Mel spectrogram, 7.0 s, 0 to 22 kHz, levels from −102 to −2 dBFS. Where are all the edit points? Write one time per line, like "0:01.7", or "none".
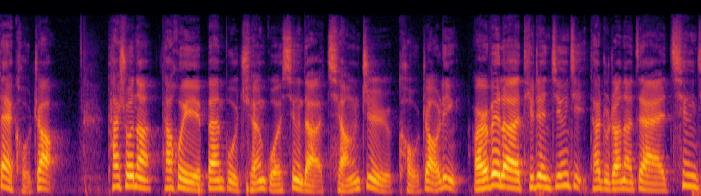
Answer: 0:04.7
